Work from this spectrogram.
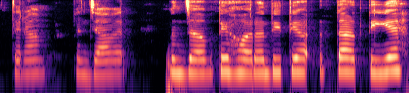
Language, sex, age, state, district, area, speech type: Punjabi, female, 18-30, Punjab, Rupnagar, rural, spontaneous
